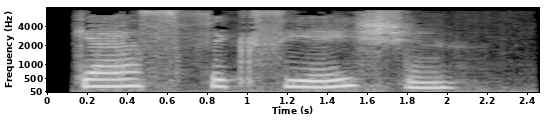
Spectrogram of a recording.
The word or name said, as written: gasphyxiation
